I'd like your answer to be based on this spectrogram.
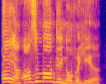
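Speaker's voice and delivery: hammed-up Brooklyn accent, pitched high. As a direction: call it out like a cartoon New Yorker from Brooklyn. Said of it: "still love fucking Brooklyn, Osaka".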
